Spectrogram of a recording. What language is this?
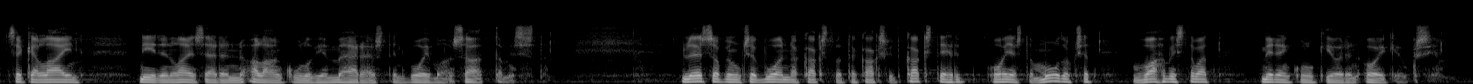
Finnish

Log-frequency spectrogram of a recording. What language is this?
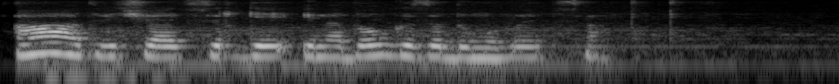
Russian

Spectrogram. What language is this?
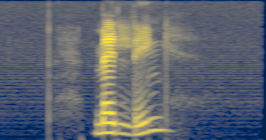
Norwegian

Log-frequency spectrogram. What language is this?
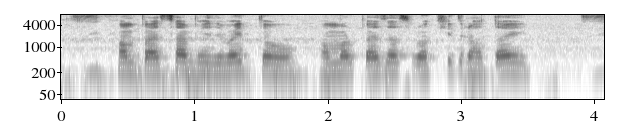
Magahi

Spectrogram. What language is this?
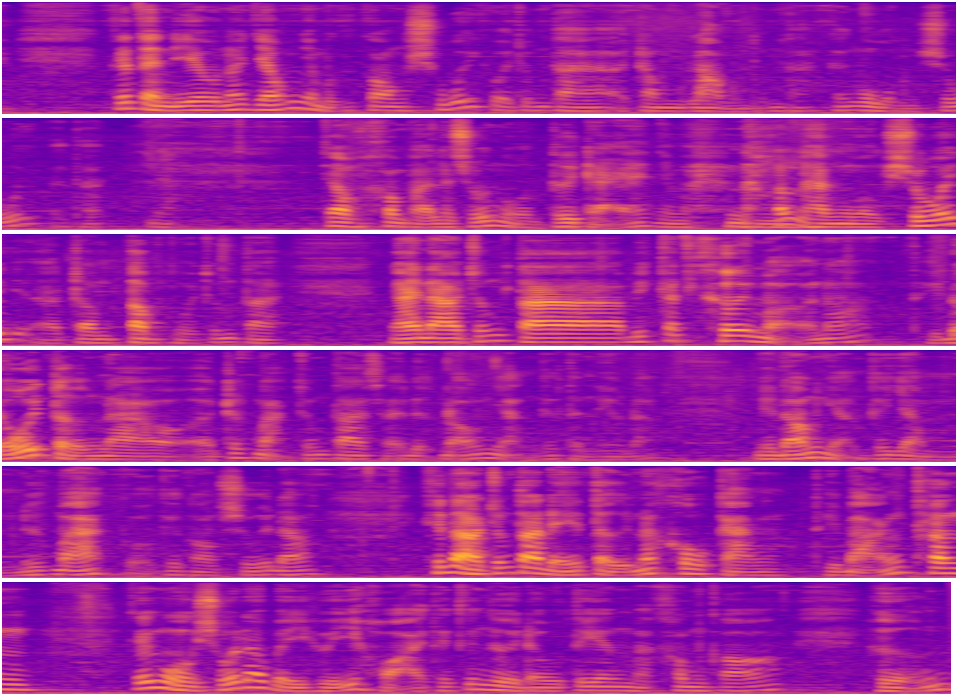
Vietnamese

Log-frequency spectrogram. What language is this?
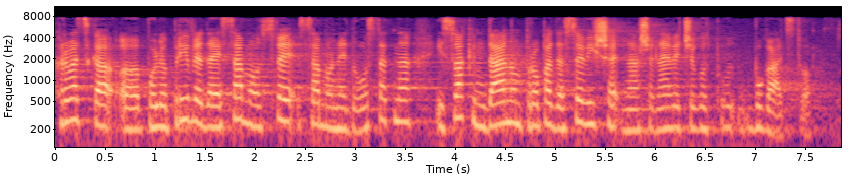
Croatian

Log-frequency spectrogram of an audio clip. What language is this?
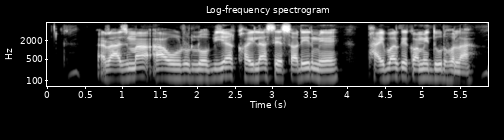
Bhojpuri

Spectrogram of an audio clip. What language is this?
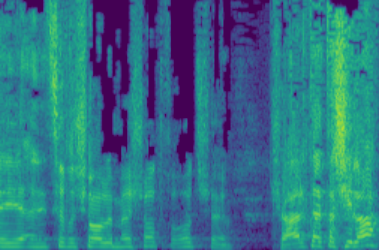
Hebrew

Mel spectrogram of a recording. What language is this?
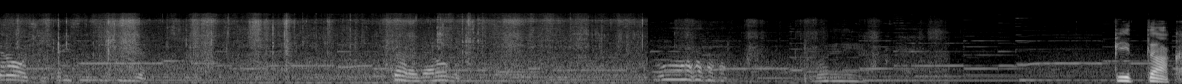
Russian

